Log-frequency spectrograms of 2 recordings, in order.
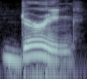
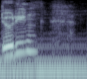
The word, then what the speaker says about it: during: go to the word during give me a good r sound here instead of dooting dir during dooting almost push the tongue down dur during during okay almost there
